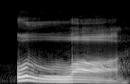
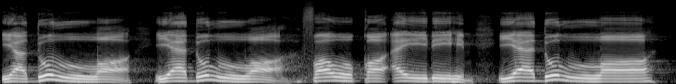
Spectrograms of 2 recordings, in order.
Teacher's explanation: Ketika dia berbaris dhamma bertemu dengan Allah, maka dia juga tebal, Allah, ya.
